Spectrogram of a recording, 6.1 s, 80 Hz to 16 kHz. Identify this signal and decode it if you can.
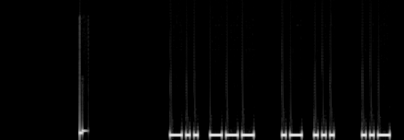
Morse code, heard as a keyed tone, about 20 wpm, 700 Hz. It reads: DO AS U
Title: Sentences from Top 100 Words and Abbreviations 20wpm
